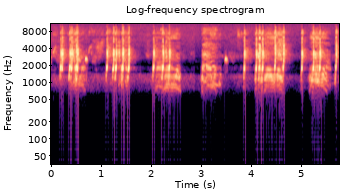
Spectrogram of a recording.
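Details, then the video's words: Common quail, female, calling in repeated groups of three to five harsh clicking chirps, each group about a second apart, with a short tonal note in one gap. "Common quail Calling| Female Quail sounds"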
